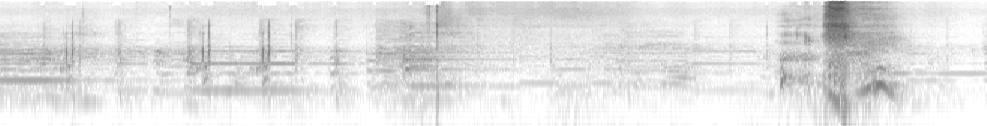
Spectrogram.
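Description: A single sharp sneeze bursts out loudly near the end, after a stretch of soft clicks and faint background game noise.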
